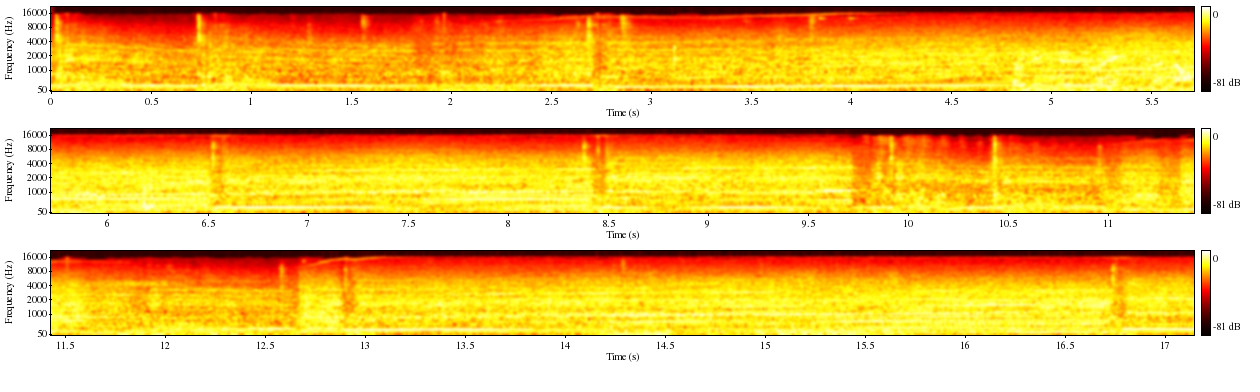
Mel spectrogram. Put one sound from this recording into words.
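A race car engine roars loudly, rising in pitch and dropping sharply with each gear change.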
